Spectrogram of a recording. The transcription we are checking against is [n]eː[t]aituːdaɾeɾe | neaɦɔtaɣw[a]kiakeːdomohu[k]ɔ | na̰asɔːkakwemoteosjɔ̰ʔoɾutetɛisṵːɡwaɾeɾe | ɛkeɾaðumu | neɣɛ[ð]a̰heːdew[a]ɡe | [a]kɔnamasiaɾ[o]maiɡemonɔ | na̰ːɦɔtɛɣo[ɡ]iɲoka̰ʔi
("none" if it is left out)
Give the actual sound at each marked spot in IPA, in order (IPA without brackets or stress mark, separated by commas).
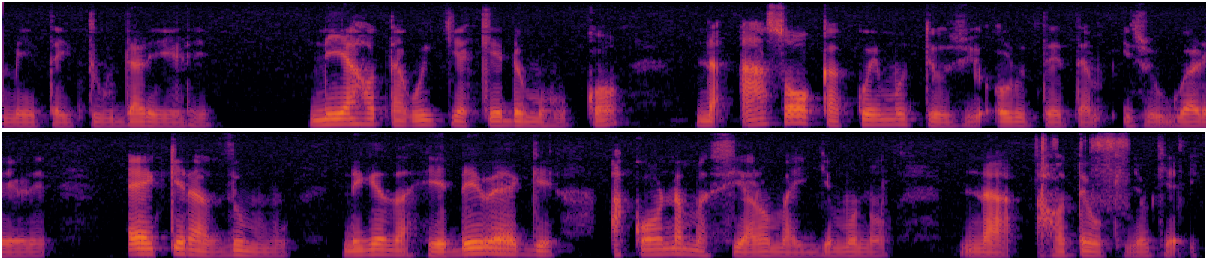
m, t, i, k, ð, ɛ, a, ɔ, k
